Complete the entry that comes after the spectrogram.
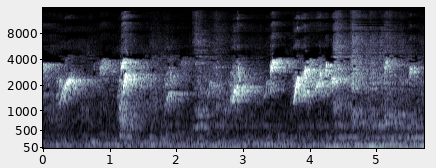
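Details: Red-whiskered bulbul performing its "mơ ché nẹt" song with showy wing movements; rich, slurred whistles rising steeply and then flattening, delivered in several loud phrases with a slightly noisy background.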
